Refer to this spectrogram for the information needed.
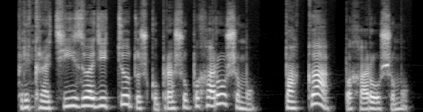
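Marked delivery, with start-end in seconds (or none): none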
